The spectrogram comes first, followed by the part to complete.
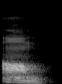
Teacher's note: And so you see the nasalization goes on the ends. You're not saying yan tan om, but ya ta om.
